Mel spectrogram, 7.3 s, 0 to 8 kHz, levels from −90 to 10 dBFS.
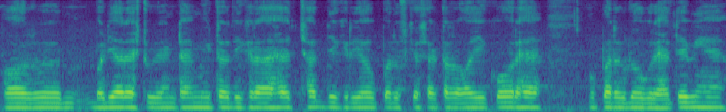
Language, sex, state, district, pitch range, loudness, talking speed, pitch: Hindi, male, Haryana, Jhajjar, 130-135 Hz, -15 LUFS, 200 wpm, 135 Hz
